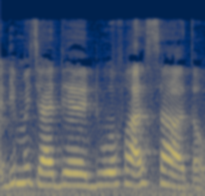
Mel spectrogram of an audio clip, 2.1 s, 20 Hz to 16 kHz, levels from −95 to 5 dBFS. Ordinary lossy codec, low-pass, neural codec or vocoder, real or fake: none; 10.8 kHz; none; real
